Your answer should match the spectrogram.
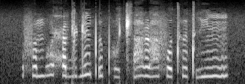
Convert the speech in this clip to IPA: fɵmo̤ħɵɡʲɨ ɖĩpʼɨpʰo̤ t͡ʃʼa̤ ɭa̤ fotʰɨtʼi̤jĩ

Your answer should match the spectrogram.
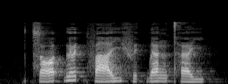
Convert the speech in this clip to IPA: t͡sɔː˨˥t̚ lɵ˥t̚ faː˨˥jfɪ˨k̚lɐ˧ŋt̪ʰɐ˨j

